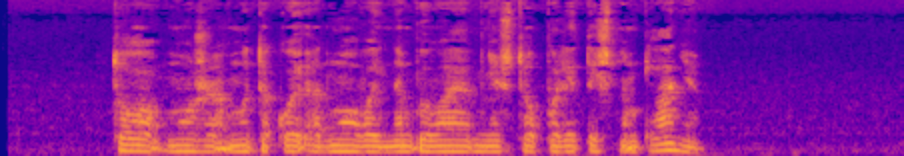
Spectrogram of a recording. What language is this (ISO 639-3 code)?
bel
